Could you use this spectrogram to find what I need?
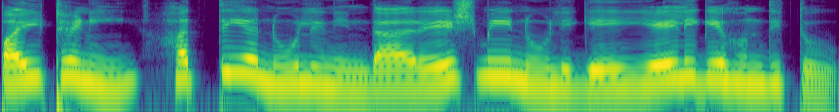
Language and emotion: Kannada, neutral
